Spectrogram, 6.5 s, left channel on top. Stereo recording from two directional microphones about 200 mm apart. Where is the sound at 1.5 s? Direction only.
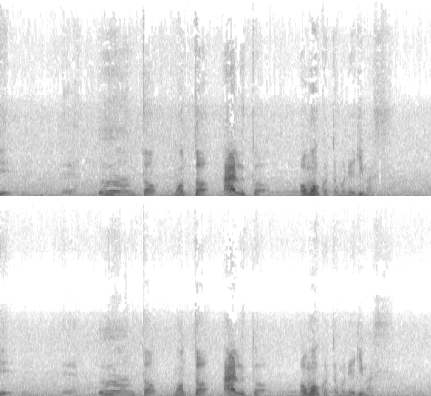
Centre (ahead or behind).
